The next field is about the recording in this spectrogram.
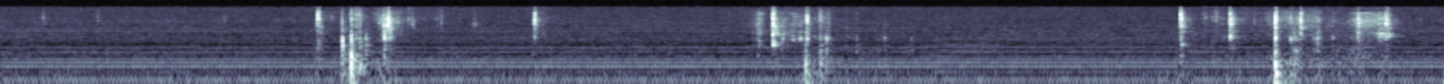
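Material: Soap.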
